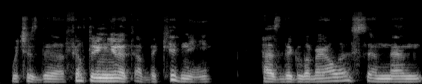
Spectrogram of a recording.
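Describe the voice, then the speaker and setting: An unremarkable speaking voice from a man, medium in pitch, at a fairly quick pace with fairly even intonation and a dry, close sound with no echo. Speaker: kidney doctor. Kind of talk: interview.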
